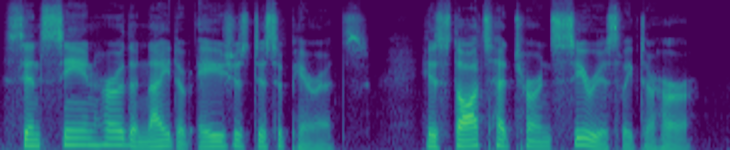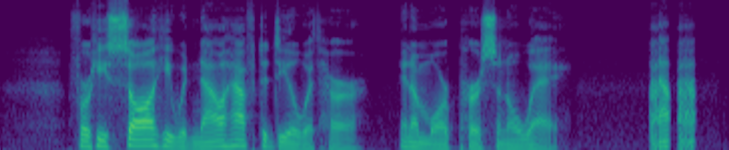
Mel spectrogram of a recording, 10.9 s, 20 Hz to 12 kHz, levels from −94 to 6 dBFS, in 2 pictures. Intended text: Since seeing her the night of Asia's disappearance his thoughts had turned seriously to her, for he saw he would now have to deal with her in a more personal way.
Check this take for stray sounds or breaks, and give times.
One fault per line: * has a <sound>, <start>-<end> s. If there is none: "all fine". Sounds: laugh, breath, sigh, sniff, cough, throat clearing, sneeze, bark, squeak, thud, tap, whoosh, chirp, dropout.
* has a laugh, 10.3-10.7 s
